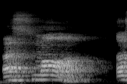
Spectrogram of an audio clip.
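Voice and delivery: Small stretched out very slowly; drawn-out demonstration. Shown as a demonstration. Teacher introduces the next example word, drawn out slowly. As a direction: draw small right out, sound by sound. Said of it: "next आपका है".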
